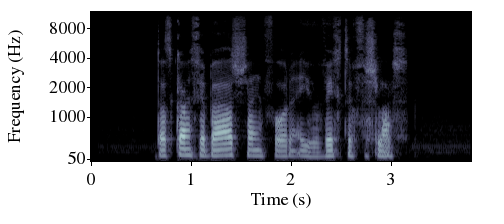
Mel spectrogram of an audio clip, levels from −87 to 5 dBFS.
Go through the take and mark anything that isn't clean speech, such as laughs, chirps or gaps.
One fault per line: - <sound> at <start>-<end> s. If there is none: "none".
none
